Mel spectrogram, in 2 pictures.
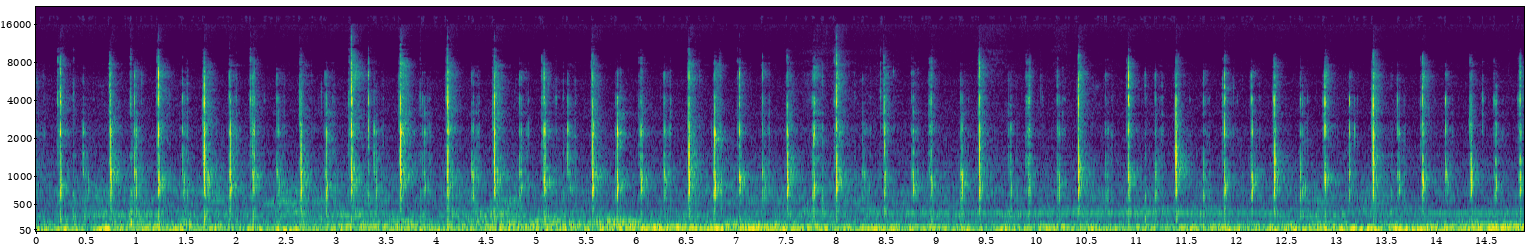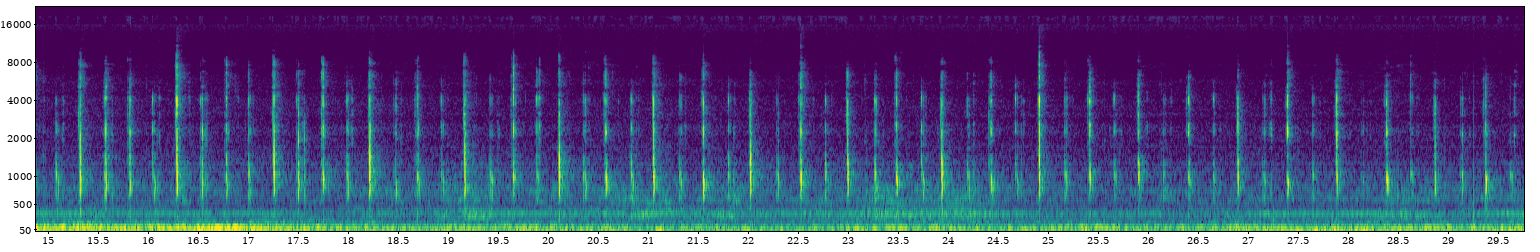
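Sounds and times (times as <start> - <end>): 
horse hoofbeats trotting: 0.0 - 29.7.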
